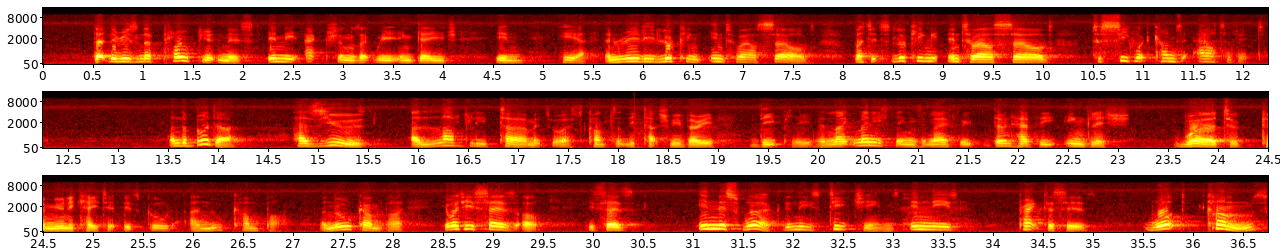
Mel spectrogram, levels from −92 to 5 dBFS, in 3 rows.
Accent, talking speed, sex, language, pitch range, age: British, 130 wpm, male, English, 150-225 Hz, 50-69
